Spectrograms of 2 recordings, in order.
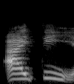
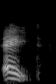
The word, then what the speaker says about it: id: elements known as eight it is not pronounced as id it is eight ego and the superego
